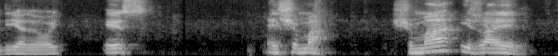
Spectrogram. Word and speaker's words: Shemá: Bueno, la palabra Shema no es Shema, no es Shema, es Shema, con un acento en la última letra.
